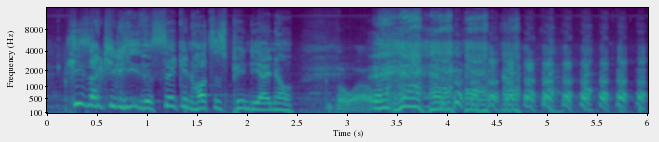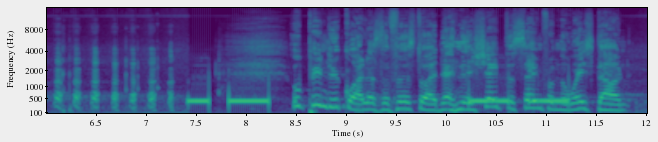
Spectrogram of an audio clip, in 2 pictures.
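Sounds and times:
man laughing: 3.2s - 7.4s
telephone ringback tone: 7.4s - 8.2s, 10.2s - 11.2s.

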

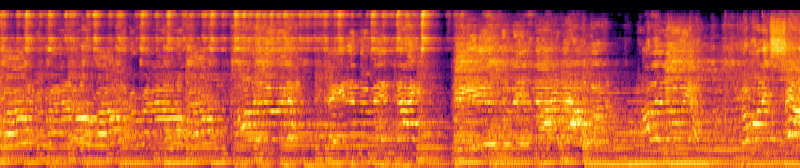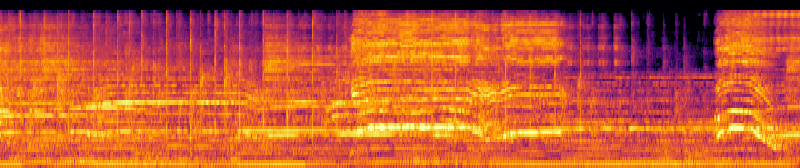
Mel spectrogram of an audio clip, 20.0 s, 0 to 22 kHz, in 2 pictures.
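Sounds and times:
electric keyboard chords: 0.0s - 20.0s
woman singing gospel: 9.3s - 17.2s.

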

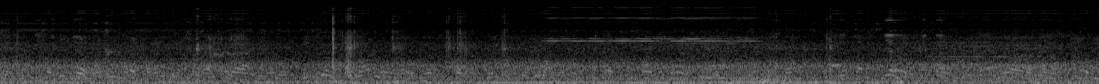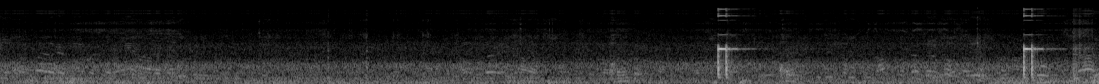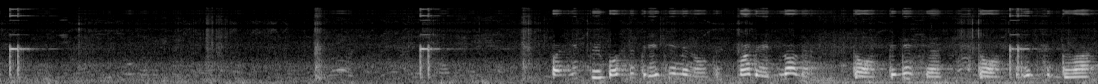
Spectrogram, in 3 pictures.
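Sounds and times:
short electronic beep: 18.2s - 18.7s, 21.2s - 22.7s, 26.2s - 26.8s, 31.9s - 32.6s
people talking: 25.2s - 32.9s.

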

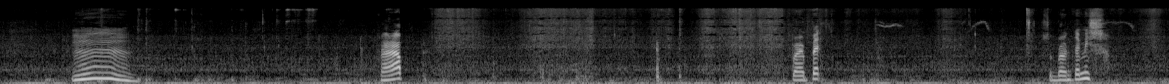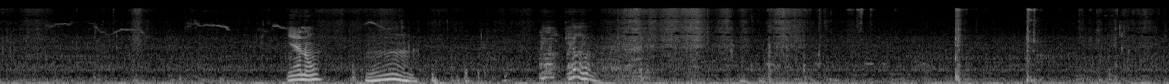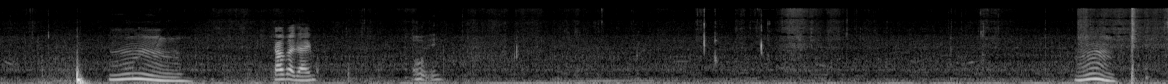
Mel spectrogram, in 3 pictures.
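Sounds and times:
low hum: 0.0s - 34.6s.

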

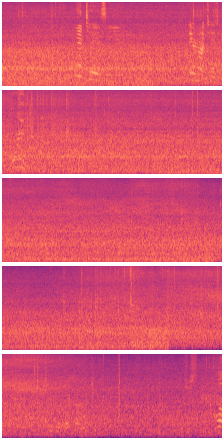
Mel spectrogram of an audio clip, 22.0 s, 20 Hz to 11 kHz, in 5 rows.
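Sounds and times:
road and engine noise inside car: 0.0s - 22.0s.

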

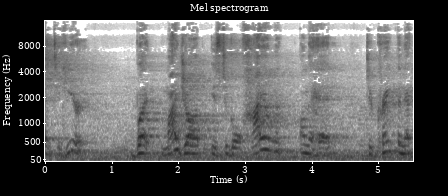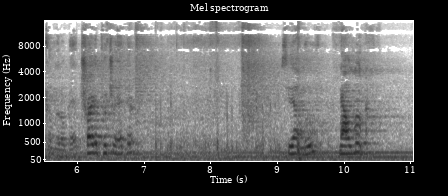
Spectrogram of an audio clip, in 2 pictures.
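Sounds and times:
steady low hum: 0.0s - 11.0s
scuffs and rustling on foam mat: 7.0s - 9.7s.

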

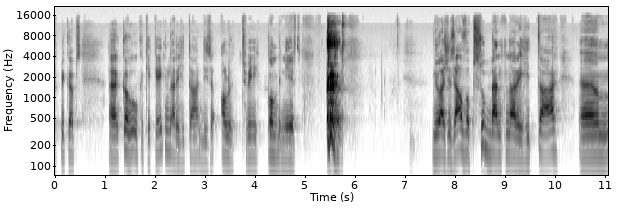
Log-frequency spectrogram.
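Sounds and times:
man clearing his throat: 5.4s - 5.9s.

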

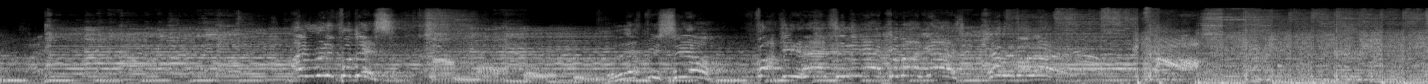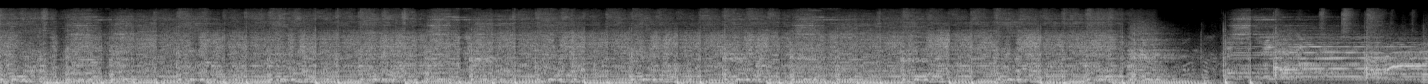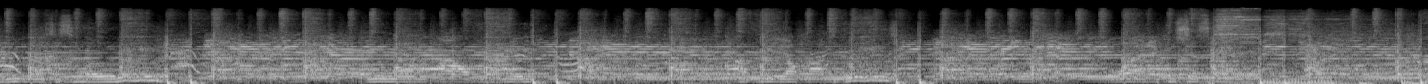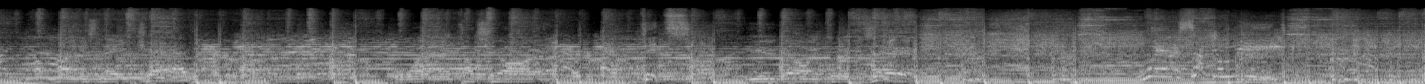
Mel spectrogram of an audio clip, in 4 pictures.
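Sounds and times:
distorted electric guitar: 0.0s - 57.0s
drum kit: 4.1s - 57.0s.

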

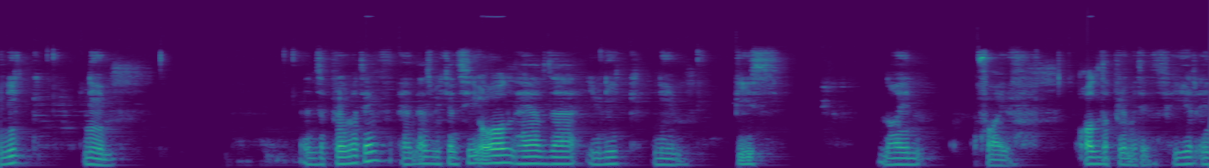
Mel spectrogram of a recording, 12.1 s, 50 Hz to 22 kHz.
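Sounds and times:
person speaking: 0.0s - 1.2s, 2.7s - 7.7s, 8.8s - 9.2s, 9.8s - 12.0s.

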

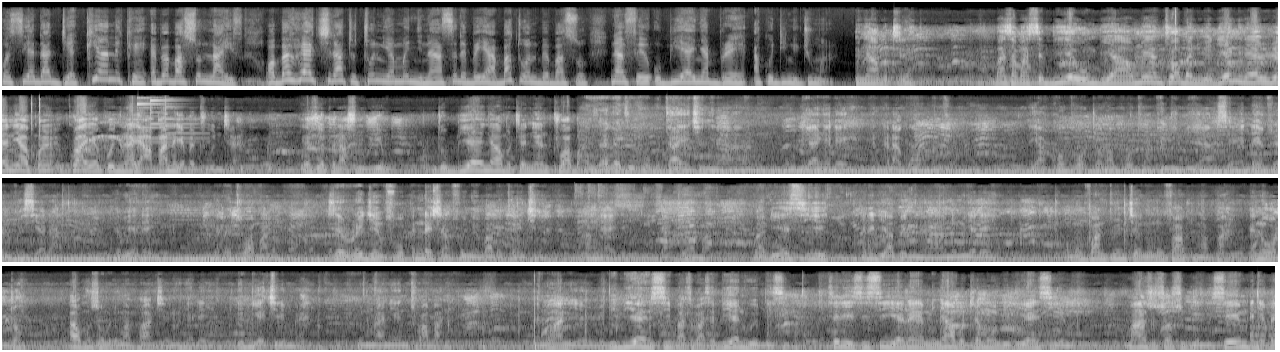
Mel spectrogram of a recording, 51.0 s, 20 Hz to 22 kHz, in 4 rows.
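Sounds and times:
noisy background: 8.3s - 51.0s
voices talking and calling out: 8.3s - 51.0s
man speaking: 9.9s - 15.2s, 15.8s - 22.2s, 23.0s - 42.7s, 43.7s - 51.0s.

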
